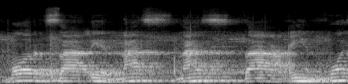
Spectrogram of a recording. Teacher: posisi ujung lidah adanya tempat di antara gusi sama gigi bawah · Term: Sin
